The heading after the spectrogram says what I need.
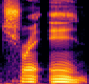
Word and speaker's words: Trenton: I say, "Uh, now I pronounce it Trent N." you know, I don't pronounce that second T cuz, you know, I just don't think it doesn't feel like a black name to me.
